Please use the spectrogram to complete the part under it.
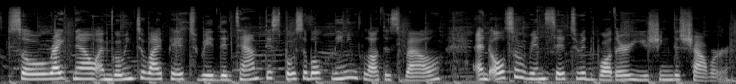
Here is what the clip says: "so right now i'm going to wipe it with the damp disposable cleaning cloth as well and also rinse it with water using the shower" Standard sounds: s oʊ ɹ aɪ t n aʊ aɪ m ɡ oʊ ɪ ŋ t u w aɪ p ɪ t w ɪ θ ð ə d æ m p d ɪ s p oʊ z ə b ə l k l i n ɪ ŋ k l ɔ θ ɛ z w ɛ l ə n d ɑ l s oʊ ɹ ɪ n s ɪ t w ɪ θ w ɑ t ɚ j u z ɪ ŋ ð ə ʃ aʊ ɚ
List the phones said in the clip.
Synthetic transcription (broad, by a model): s oʊ ɹ aɪ t n aʊ aɪ m ɡ oʊ ɪ ŋ t u w aɪ p ɪ t w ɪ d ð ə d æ m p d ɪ s p oʊ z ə b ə l k l i n ɪ ŋ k l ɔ t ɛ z w ɛ l ə n d ɑ l s oʊ ɹ ɪ n s ɪ t w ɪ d w ɑ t ɚ j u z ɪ ŋ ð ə ʃ aʊ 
